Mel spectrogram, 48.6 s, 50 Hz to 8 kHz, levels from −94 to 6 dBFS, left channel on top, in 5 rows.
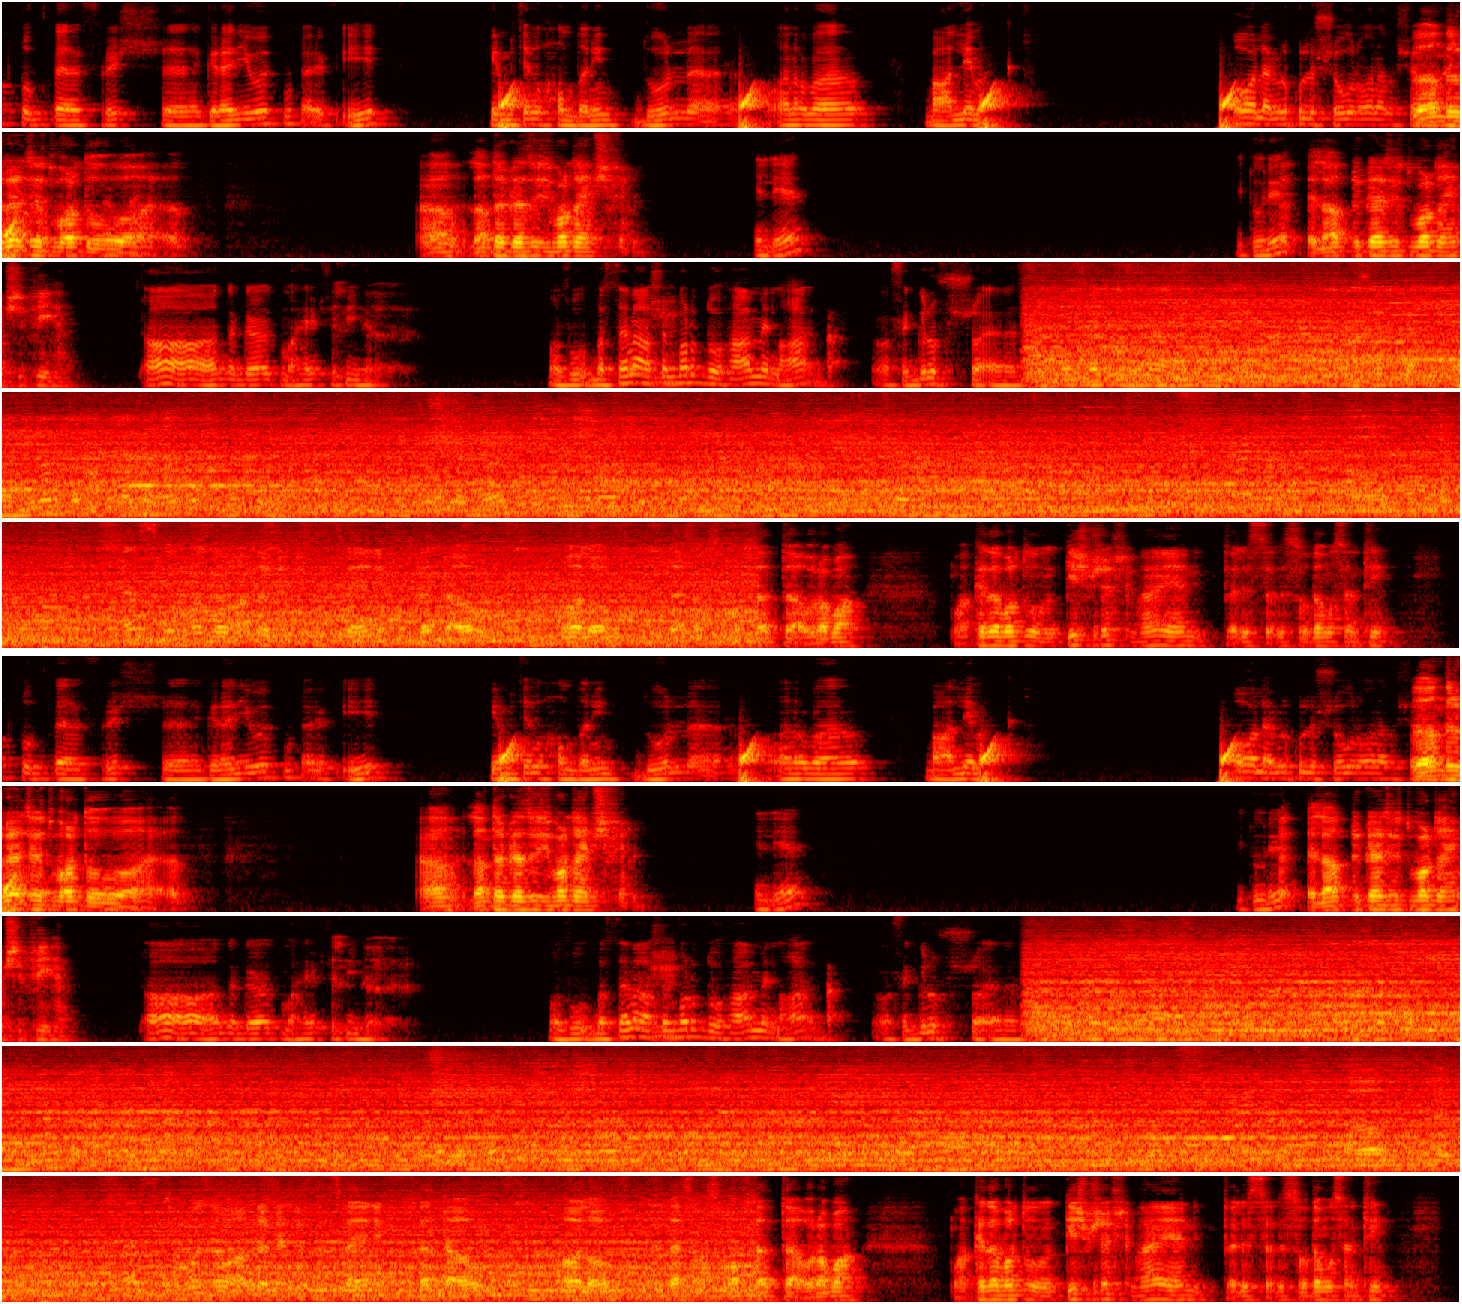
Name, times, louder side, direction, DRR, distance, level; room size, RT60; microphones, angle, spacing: voice 1, 0.0-2.5 3.3-5.8 6.2-6.6 8.2-10.1 10.4-10.7 14.7-15.1 18.0-18.3 20.4-22.0 23.1-25.0 25.3-27.8 28.2-31.4 31.8-34.5 35.0-35.7 39.7-40.2, left 1 dB, 35° left, 0.4 m, -40 dB
Drip, 3.3-3.6 4.9-5.2 6.5-6.8 8.1-8.4 9.7-10.0, left 1 dB, 50° left, 0.9 m, -31 dB
voice 2, 9.4-10.9 12.5-14.0 18.4-19.9 23.8-23.9 38.1-38.9 40.0-44.9 45.2-48.1, right 1 dB, 35° right, 0.5 m, -33 dB
sound 1, 26.2-43.9, equal, ahead, 0.7 m, -33 dB
3.0 x 2.0 x 4.1 m
head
